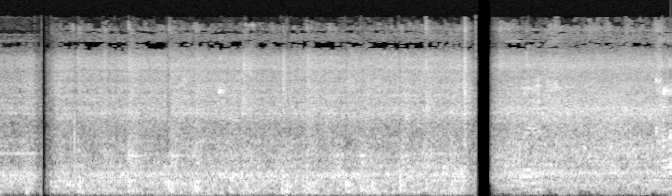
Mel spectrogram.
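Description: Sealdah–Saharsa Hate Bazare Express sleeper-class train running on rails, a loud steady rumble with rhythmic clatter from the wheels, briefly cut twice and then resuming.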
